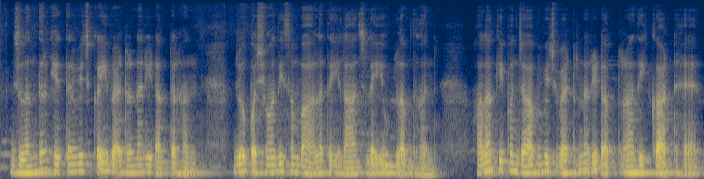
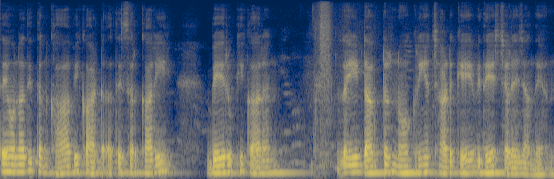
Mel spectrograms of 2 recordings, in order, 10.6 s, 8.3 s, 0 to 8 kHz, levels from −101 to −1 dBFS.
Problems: constant background noise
